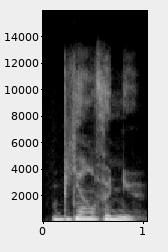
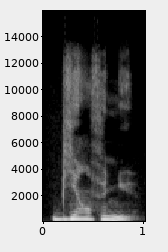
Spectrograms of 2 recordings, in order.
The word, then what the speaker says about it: bienvenue: So, as I was saying, remember to emphasize the last syllable of French words. So far, we've had bonjour. Bonjour. Which means hello. Bienvenue. Bienvenue.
